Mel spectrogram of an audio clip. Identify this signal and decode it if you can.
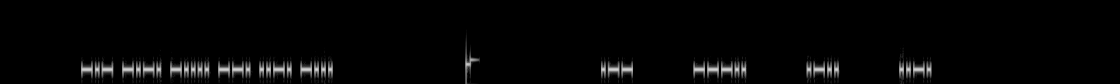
Morse code, heard as a keyed tone, about 34 wpm, spaced as for 20 wpm, 700 Hz. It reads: KC6GFB W8LF
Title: USA Call Signs - 6x Character Spacing - 35wpm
